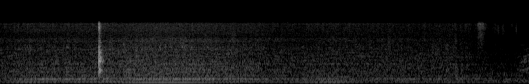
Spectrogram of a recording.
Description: 2005 Chrysler Town and Country van that has a loud popping noise when shifting between "Park", "Neutral", and "Drive".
